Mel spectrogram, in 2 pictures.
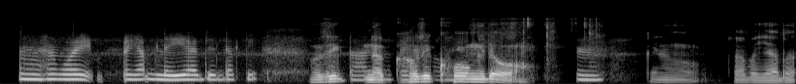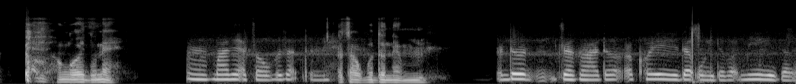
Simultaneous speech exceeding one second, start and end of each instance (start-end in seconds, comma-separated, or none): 3.2-4.9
